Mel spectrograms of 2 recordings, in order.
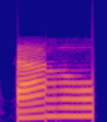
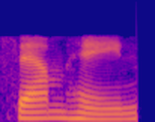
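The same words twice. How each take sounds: First: Only the S and N sounds come through. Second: It is said much as it is spelled. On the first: The speaker calls it right. "the only things that you can hear the S in the N" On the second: The speaker calls it wrong. "I thought it was Samhain, but it's nothing like that"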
